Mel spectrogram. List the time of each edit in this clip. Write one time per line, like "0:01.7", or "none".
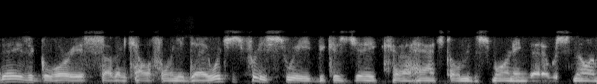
none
